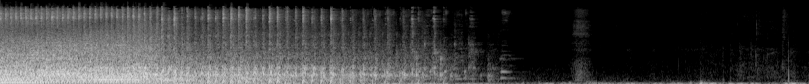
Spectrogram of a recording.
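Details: Abandoned MTD/Yard Machines non-self-propelled walk-behind mower, after screw adjustment and air cleaner refitted: runs loud, then fades, sputters and dies over a few seconds; engine judged good, governor arm blamed for the run issues.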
